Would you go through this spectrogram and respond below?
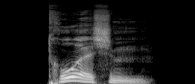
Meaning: strong dative masculine/neuter singular of troisch
- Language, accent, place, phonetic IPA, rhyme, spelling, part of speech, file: German, Germany, Berlin, [ˈtʁoːɪʃm̩], -oːɪʃm̩, troischem, adjective, De-troischem.ogg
